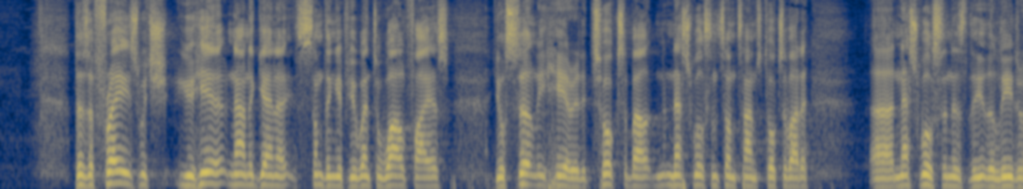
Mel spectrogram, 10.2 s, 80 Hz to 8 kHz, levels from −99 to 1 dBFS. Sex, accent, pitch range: male, British, 130-170 Hz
